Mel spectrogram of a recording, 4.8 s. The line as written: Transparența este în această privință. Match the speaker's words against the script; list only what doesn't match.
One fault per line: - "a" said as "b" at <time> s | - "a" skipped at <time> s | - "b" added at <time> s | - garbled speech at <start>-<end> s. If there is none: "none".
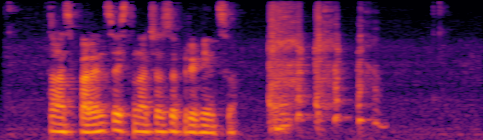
none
